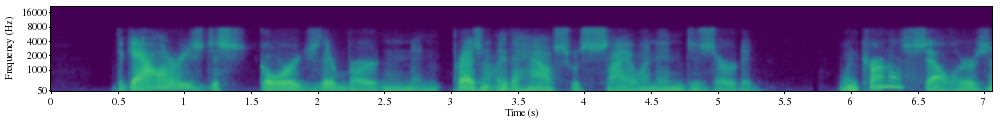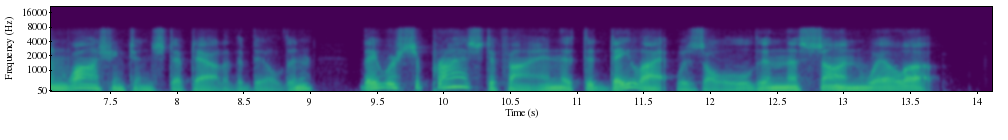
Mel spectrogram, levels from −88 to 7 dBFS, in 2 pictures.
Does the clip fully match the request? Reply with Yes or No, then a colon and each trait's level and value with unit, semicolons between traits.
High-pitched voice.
No: low, 105 Hz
